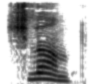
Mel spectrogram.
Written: shlump

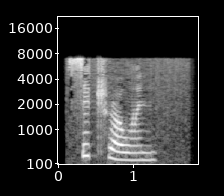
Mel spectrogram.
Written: citroen

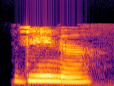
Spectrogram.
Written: deaner

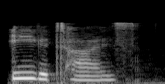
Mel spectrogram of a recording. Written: egotize

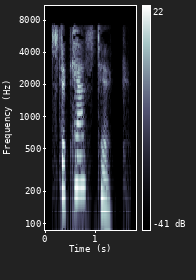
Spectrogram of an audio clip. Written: stochastic

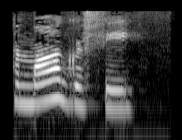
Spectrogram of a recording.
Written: homography

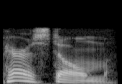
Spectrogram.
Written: peristome

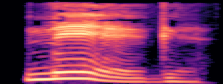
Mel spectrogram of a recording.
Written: mig

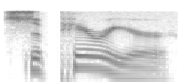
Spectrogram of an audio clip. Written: superior

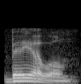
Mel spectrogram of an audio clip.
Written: baalim

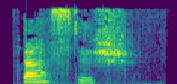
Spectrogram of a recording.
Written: fastish

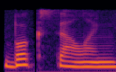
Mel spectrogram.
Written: bookselling

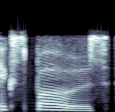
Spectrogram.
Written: expose

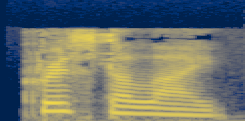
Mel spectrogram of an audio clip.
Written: crystallite

